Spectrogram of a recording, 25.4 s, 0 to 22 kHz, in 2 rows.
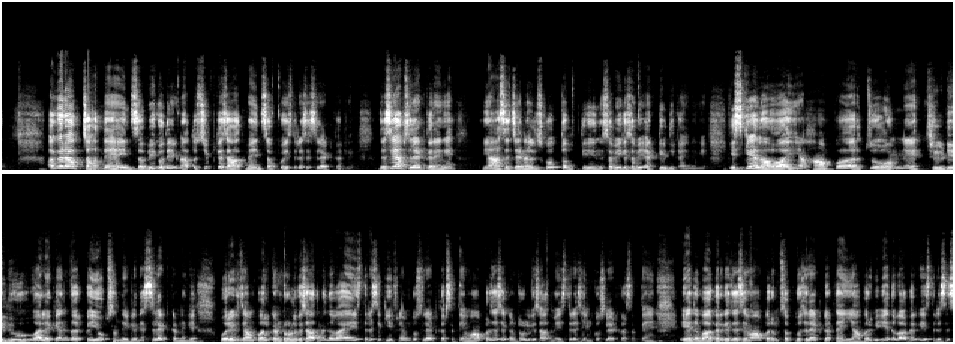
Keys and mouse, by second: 2.3-7.8 drag, 12.9 middle click, 19.9-21.4 drag, 21.4 a, 21.8 a, 22.2 a, 22.5-24.2 right drag.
